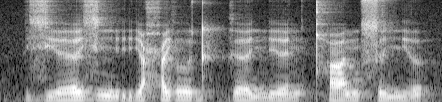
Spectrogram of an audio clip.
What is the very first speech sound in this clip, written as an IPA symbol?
zʲ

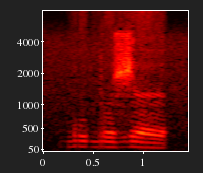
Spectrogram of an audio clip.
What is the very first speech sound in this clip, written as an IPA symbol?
ɓ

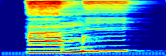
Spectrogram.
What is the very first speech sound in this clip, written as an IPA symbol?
ã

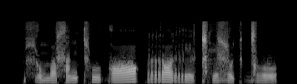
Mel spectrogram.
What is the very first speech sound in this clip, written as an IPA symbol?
ç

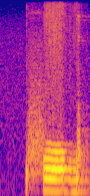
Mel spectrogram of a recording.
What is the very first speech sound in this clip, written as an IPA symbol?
f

